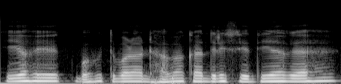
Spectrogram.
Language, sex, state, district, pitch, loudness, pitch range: Hindi, male, Jharkhand, Palamu, 140 Hz, -12 LUFS, 135-150 Hz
